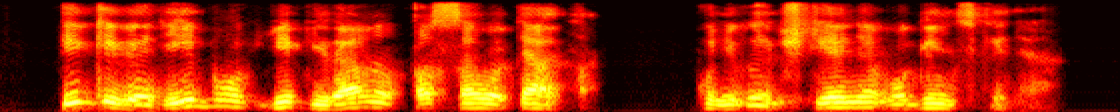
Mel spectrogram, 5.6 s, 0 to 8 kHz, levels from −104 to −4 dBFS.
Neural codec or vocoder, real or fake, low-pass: codec, 16 kHz, 2 kbps, FreqCodec, smaller model; fake; 7.2 kHz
